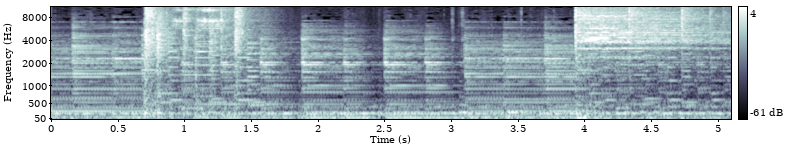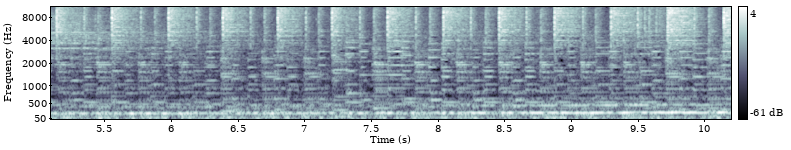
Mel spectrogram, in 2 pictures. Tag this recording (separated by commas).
Music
